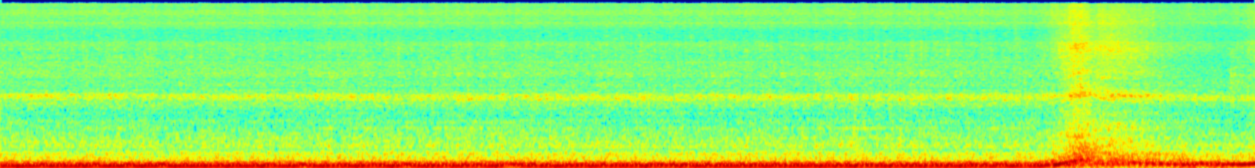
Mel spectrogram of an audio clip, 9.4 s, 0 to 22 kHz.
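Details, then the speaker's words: Mustang V8 with Holley Sniper fuel injection on a dyno: deep, even rumble holds steady, then revs sweep up cleanly near the end; runs good, though it shows blow-by, burns some oil and tire slip; normal engine revving. "So you can hear the car's running good, but I don't know if you guys are able to see."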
